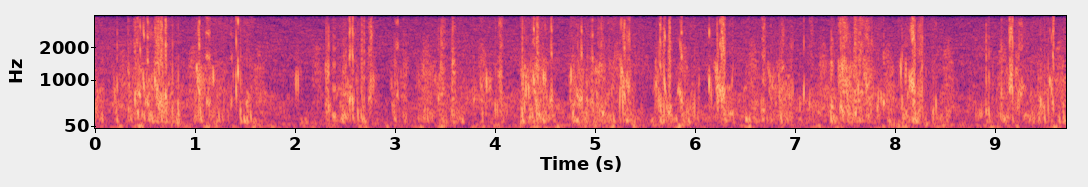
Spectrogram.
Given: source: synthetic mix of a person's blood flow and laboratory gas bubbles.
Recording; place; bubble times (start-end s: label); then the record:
Doppler ultrasound of blood flow; subclavian vein
0.00-0.14 s: bubbles
0.16-0.29 s: bubbles
0.33-0.91 s: bubbles
0.97-1.64 s: bubbles
1.99-2.08 s: bubbles
2.28-2.83 s: bubbles
2.95-3.15 s: bubbles
3.21-4.15 s: bubbles
4.27-4.65 s: bubbles
4.74-5.45 s: bubbles
5.57-6.44 s: bubbles
6.50-7.20 s: bubbles
7.33-8.02 s: bubbles
8.04-8.58 s: bubbles
8.79-9.60 s: bubbles
9.62-9.72 s: bubbles
From the record:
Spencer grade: 4 (maximum detectable bubble signal sounding continuously throughout systole and diastole of every cardiac period, and overriding the amplitude of the normal cardiac signals); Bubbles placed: anywhere in the cardiac cycle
